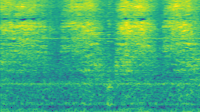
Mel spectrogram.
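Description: Soft, uneven rubbing and scraping of a scoring stylus drawn along a scoreboard groove, pressing a score line into thick white cardstock.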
